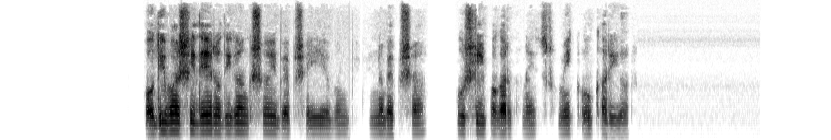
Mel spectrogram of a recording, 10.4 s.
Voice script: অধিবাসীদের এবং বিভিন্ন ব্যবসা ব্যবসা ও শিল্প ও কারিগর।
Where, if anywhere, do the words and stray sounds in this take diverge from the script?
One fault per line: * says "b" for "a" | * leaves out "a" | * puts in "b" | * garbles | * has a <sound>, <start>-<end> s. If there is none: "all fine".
* puts in "অধিকাংশই ব্যবসায়ী"
* leaves out "ব্যবসা"
* puts in "কারখানায় শ্রমিক"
